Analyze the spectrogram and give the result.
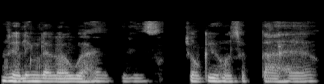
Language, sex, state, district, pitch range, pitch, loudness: Hindi, male, Bihar, Purnia, 135-145 Hz, 140 Hz, -21 LUFS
